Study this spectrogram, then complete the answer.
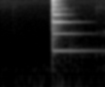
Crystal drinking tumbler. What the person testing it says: that's a nice ring like that is real crystal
